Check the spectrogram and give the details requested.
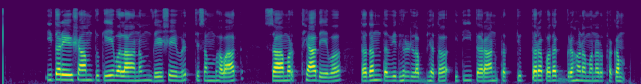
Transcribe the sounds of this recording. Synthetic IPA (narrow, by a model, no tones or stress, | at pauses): it̪ɐɾeːʃaːmt̪ukeːʋɐlaːnɐmd̪eːʃeːʋɾɪt̪jɐsɐmbʱɐʋaːt̪ | saːmɐɾt̪ʰjaːd̪eːʋɐ | t̪ɐd̪ɐnt̪ɐʋid̪ʱiɾlɐbʱjɐt̪ɐit̪iːt̪ɐɾaːnpɾɐt̪jut̪ːɐɾɐpɐd̪ɐk̚ɡɾɐɦɐɳɐmɐnɐɾt̪ʰɐkɐm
